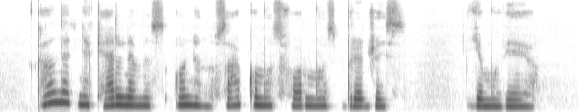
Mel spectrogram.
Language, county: Lithuanian, Vilnius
